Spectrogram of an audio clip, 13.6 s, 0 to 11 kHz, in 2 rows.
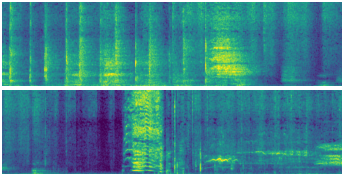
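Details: Friesian horse from a herd of 25 Friesians: hoof clip-clop and stable thumps at first, then a loud whinny near the end that falls in pitch with rich harmonics, followed by softer, higher calls.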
